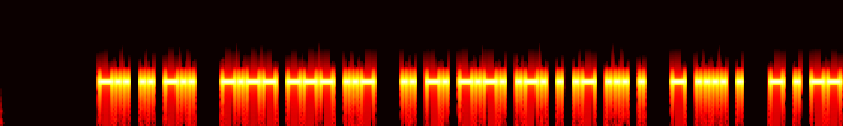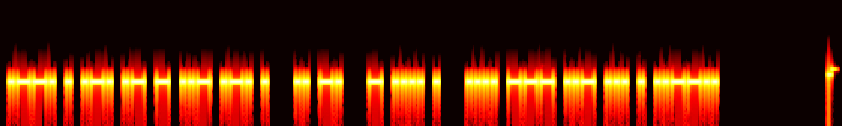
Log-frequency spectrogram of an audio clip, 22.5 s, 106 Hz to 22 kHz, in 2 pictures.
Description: Morse code, heard as a keyed tone, about 22 wpm, 700 Hz. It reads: DID YOU INCREASE THE TEMPERATURE IN THE HOUSE?
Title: Sentences from Top 1000 Words - Review Part 4 - 22wpm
